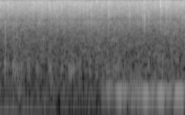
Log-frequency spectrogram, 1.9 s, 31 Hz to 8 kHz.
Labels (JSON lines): {"label": "biophony", "recorder": "SoundTrap 300"}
